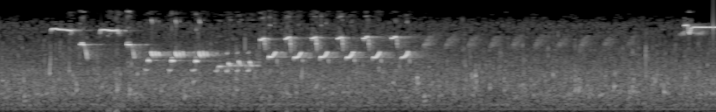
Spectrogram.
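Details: Japanese robin singing over steady background hiss: high thin whistles, a quick run of descending notes, then a rapid rattling trill of repeated two-part notes, ending with another sharp high whistle.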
